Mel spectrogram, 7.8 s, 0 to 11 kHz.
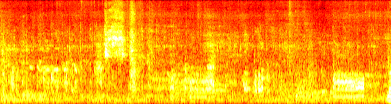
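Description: A desi Kaveri rooster of about 2 kg on a farm near Satara, giving faint scattered clucks and short calls at a distance, with quiet background noise and no clear speech.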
